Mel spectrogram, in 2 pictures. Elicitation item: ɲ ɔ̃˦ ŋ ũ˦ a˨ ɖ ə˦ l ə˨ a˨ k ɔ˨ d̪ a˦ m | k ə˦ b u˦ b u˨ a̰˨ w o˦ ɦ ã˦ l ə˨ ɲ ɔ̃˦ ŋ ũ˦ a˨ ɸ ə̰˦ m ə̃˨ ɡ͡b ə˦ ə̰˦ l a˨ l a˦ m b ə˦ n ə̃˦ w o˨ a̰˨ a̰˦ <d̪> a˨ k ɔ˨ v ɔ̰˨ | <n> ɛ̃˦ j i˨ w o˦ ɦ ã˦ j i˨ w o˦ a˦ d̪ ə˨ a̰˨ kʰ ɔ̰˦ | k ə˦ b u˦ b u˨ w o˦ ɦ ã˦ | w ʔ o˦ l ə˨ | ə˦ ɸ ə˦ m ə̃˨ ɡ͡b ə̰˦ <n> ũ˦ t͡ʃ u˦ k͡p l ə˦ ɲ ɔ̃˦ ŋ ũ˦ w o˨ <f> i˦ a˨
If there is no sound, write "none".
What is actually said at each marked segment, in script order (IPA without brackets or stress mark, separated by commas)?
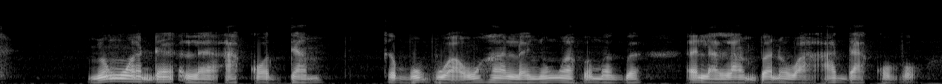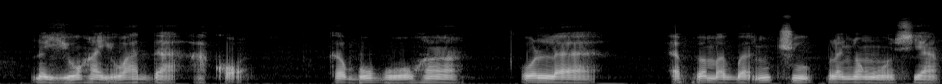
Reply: d̪, n, ŋ, s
